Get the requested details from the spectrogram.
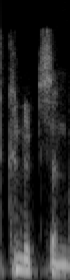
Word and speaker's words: Knutson: Pretty sure it's Knutson, by the way. – Knutson? – Only English has, of all the Germanic languages, only we have the silent K. – That's true. – Knutson. It's King Knut, not King Knut.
